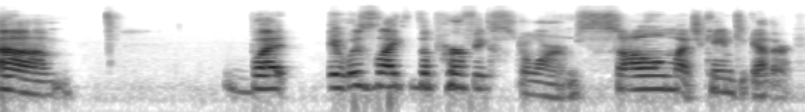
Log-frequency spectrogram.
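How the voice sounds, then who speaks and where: A middle-aged woman with a voice a little raspy from yelling shares her experience on a video call, earnest and halting, with many restarts. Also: mid-range voice. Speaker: sales consultant guest. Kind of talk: personal sharing on a video call.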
